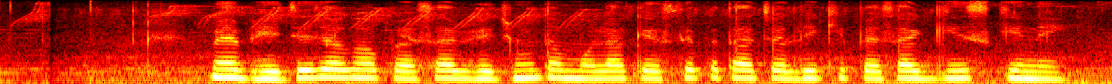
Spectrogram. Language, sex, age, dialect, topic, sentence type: Chhattisgarhi, female, 36-40, Eastern, banking, question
